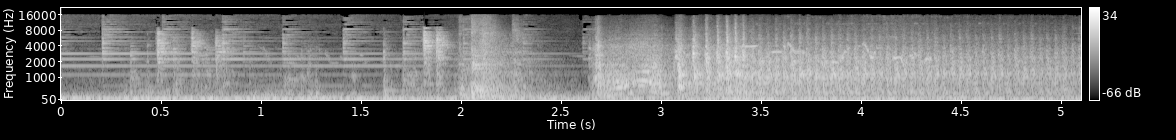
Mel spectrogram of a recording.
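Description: Mini tractor engine starting: a steady low hum, then from about two and a half seconds in a louder, busier running sound as smoke puffs from the exhaust.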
